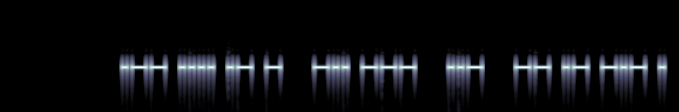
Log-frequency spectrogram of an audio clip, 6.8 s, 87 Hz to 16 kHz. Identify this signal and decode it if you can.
Morse code, heard as a keyed tone, about 25 wpm, 700 Hz. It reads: WHAT DO U MAKE
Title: Sentences from Top 100 Words and Abbreviations 25wpm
